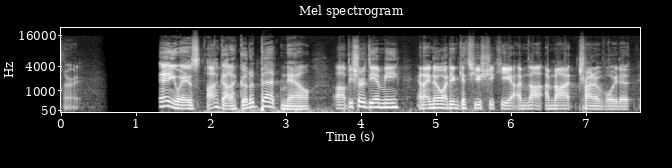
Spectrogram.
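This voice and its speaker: Male streamer, mid-pitched, informal and joking, chatting to viewers on a close, dry mic. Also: expressive, a little fast, a bit bright, clean tone, dry recording. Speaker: live streamer, host. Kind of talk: casual livestream chat with viewers.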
